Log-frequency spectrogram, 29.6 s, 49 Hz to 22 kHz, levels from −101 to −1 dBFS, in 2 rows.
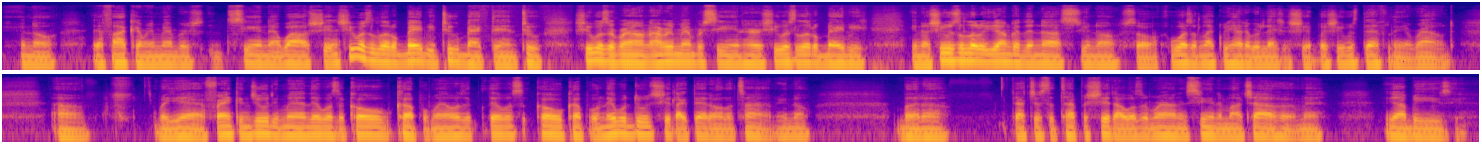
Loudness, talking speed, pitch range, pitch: -23 LUFS, 220 wpm, 85-100 Hz, 90 Hz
